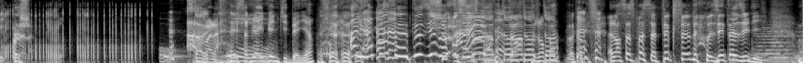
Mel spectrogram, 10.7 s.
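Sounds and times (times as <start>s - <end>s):
speech: 0.0s - 0.5s, 2.1s - 10.7s
fart sound effect: 0.0s - 2.6s
laughter: 2.2s - 8.6s.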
